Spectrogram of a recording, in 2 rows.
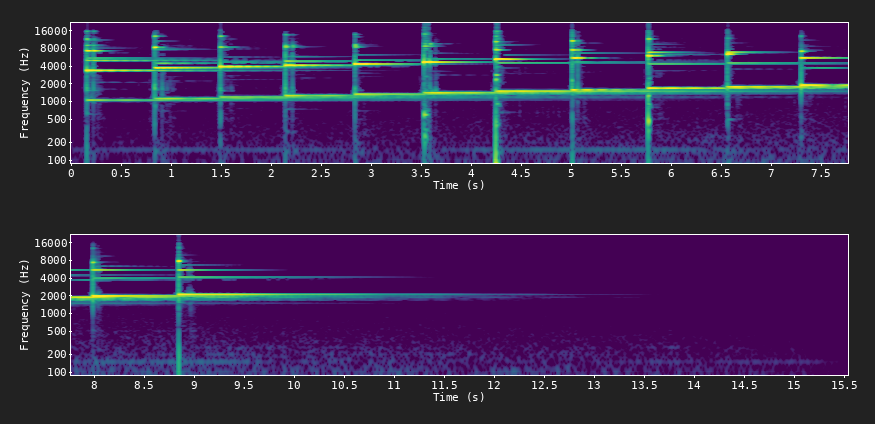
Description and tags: All of the sounds in my "Hand Bells, Singles" pack played in a chromatically ascending scale from Low-C to High-C. There are 13 notes in total.
An example of how you might credit is by putting this in the description/credits:
And for more awesome sounds, do please check out my sound libraries or SFX store.
The sound was recorded using a "H1 Zoom V2 recorder".
Edited using Audacity on 15th March 2016.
